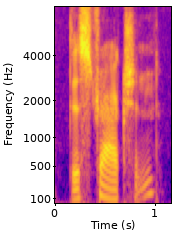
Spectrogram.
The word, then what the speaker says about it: distraction: appreciation and contribution okay so the first row ends in tion so that means that it's the stressed syllable is two syllables from the end so in this case it'll be right here right so distraction appreciation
